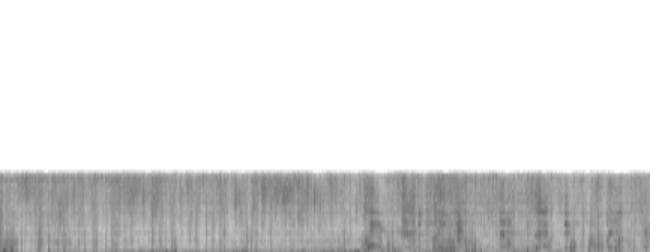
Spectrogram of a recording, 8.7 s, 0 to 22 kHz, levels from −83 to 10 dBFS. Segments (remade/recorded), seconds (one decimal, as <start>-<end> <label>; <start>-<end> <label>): 0.0-8.7 remade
